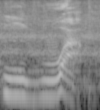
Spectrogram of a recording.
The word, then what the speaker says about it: Mgła: Volvemos a Polonia y ahora vamos a presentar a Mgla, pronunciado Mgła, significa niebla en polaco.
